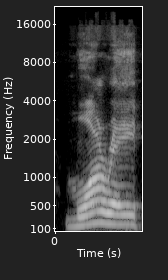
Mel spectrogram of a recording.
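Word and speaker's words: moiré: Where layers of materials are contorted at specific angles angles to create muare patterns. And that's spelled m o i r e with a little hot check on top.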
